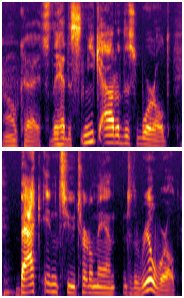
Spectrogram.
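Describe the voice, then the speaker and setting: A man's voice: medium pitch, lively intonation, normal speed, no echo. Man hosting a casual family podcast. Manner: encouraging, prompting questions, then an upbeat promotional sign-off. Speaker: podcast host and father. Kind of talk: casual podcast chat with his child.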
